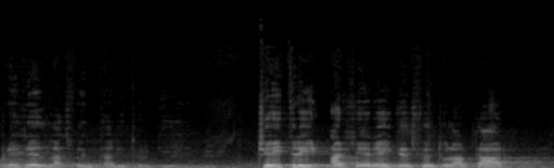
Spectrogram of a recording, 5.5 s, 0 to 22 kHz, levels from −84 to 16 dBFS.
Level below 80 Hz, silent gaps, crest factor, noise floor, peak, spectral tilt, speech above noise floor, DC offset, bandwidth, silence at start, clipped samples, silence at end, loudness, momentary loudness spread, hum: -64 dBFS; none; 20 dB; -48 dBFS; -6 dBFS; -7 dB/octave; 22 dB; under 0.1%; 11 kHz; 0 s; under 0.1%; 0.05 s; -26 LUFS; 20 LU; none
